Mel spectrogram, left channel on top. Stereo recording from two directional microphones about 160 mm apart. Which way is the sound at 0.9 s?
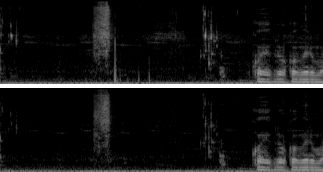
45° right (ahead or behind).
